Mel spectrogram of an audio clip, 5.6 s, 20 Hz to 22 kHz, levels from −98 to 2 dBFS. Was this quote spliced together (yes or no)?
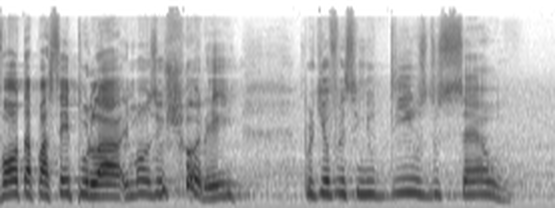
no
